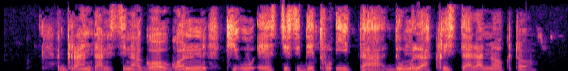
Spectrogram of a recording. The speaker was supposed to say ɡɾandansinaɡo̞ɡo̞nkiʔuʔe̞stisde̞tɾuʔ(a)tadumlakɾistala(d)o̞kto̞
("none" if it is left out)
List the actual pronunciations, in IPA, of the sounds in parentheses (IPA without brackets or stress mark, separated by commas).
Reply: i, n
